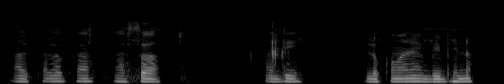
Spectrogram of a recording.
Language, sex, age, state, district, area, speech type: Odia, male, 18-30, Odisha, Jagatsinghpur, rural, spontaneous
